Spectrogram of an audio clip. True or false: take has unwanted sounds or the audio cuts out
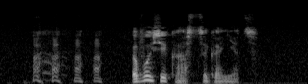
true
